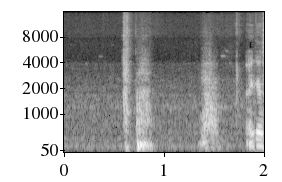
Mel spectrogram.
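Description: A woman's voice: two short vocal sounds with a breathy edge, about half a second and a second and a half in, then speech starting near the end.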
